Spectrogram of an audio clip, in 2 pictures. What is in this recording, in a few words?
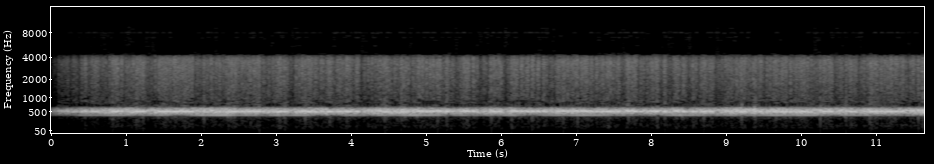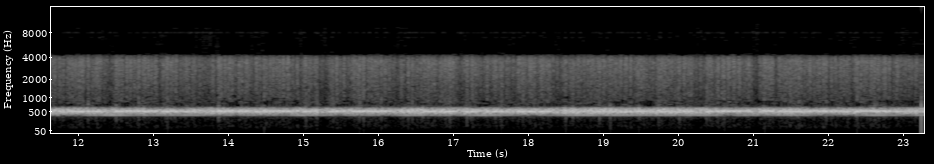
NDB Namsos 329 kHz; NMS; Norvegia; Schwarzsee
